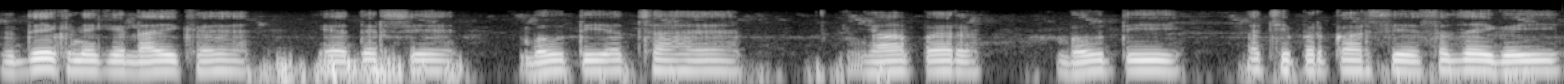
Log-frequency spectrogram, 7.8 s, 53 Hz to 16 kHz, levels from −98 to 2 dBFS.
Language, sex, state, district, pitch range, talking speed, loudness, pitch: Hindi, male, Rajasthan, Bikaner, 125-135 Hz, 145 wpm, -17 LUFS, 130 Hz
